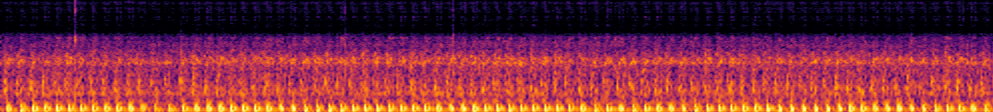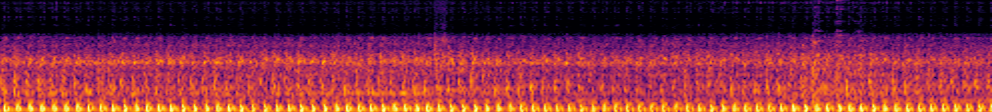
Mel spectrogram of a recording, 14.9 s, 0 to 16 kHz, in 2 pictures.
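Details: Honda GL100 single-cylinder engine after rebuild with new Aspira piston and CDI ignition, valve clearance 0.10: steady even beat at idle, no tapping or clatter; smooth healthy idle.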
